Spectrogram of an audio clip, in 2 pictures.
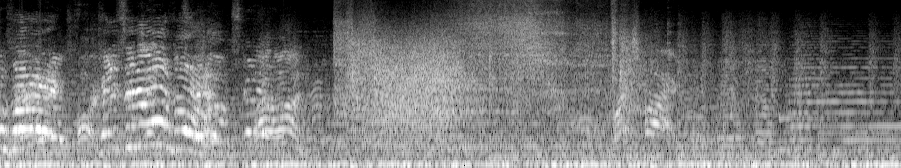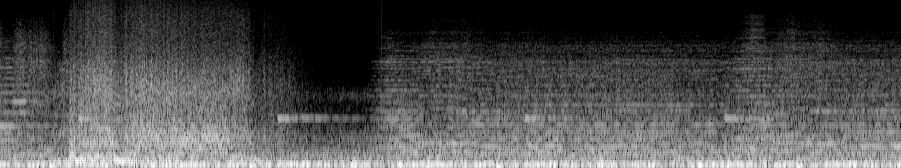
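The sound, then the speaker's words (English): A torpedo fired from a submarine and a warship exploding as it sinks: heavy booming blasts and broad rumbling bursts, with raised voices shouting over the opening and a long, sustained rumbling tail afterward. “Torpedo One, fire!”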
